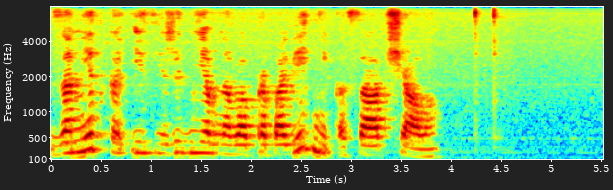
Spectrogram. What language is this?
Russian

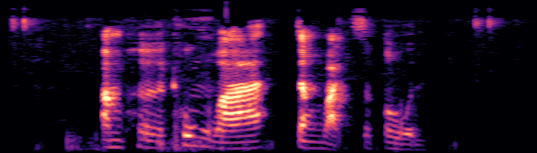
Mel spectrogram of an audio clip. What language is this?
Thai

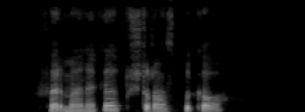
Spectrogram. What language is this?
Central Kurdish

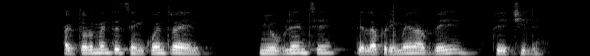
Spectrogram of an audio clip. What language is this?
Spanish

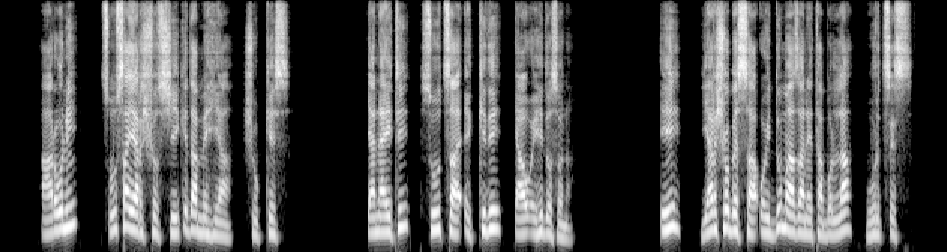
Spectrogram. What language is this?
Gofa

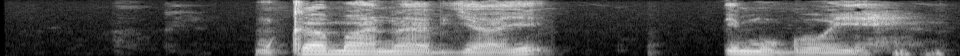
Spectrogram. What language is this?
Kinyarwanda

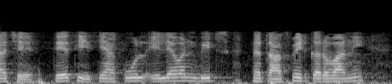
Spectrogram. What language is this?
Gujarati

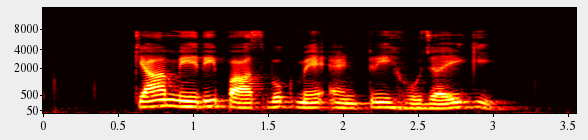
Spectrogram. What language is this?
Hindi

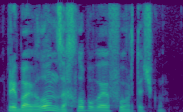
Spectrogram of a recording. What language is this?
Russian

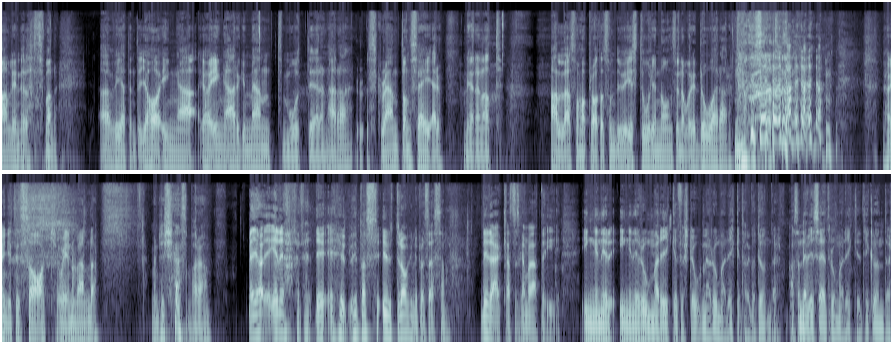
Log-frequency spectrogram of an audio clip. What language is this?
Swedish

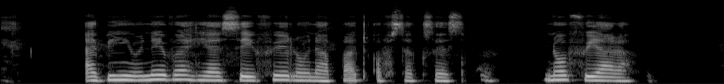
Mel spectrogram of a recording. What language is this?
Nigerian Pidgin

